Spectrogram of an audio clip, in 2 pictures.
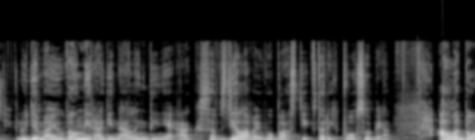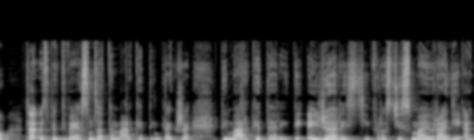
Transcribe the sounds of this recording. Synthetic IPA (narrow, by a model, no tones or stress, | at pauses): cʎuɟɪamajuːʋɛʎmiɾaɟinalinɡd̪iɲɛʔaksavzɟɛlaːʋajuːvɔblascikt̪ɔɾiːxpʊɔsɔbɪa̰ | ʔalɛbɔɾɛspɛk̚t̪iːʋɛjasɔmzat̪ɛnma̰ɾkɛt̪iŋk̚t̪aɡʒɛt̪iːmaɾkɛt̪ɛɾit̪iːʔɛjd͡ʒaːɾiscipɾɔscɛsuːmajuːɾaɟiʔa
